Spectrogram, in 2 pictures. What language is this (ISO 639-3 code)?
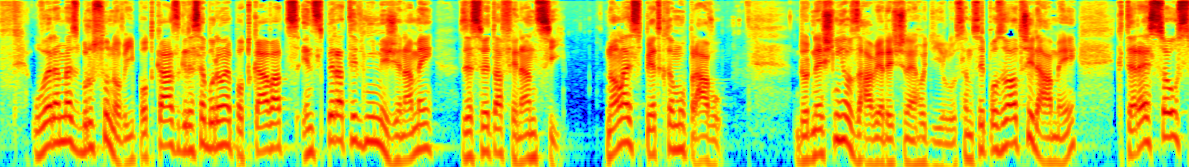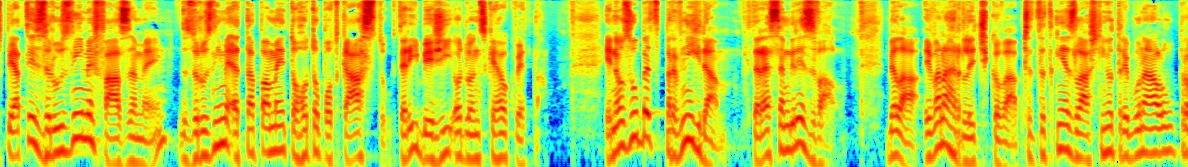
ces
